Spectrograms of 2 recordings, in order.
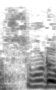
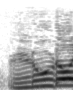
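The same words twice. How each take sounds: First: "सूडो" with an S at the start; correct pronunciation. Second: "लूडो" with an L at the start; mispronounced word. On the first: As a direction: say "सूडो", opening on S rather than L. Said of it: "सूडो बोल रहा हूं". ("सूडो", शुरू में स की आवाज़) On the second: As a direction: say "लूडो", opening on a clear L sound. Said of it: "लूडो नहीं बोल रहा हूं". ("लूडो", शुरू में ल की आवाज़) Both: Shown as a demonstration.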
